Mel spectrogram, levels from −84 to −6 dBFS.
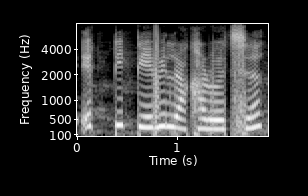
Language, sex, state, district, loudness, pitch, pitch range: Bengali, female, West Bengal, Cooch Behar, -13 LUFS, 270 Hz, 245-305 Hz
